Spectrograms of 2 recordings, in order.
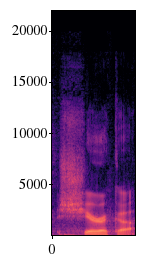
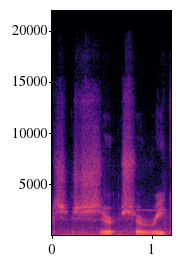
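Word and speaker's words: Schierke: do you pronounce it okay it's sherica I always thought her name was like shariq or Shakir or something like that I don't sherica sharica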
